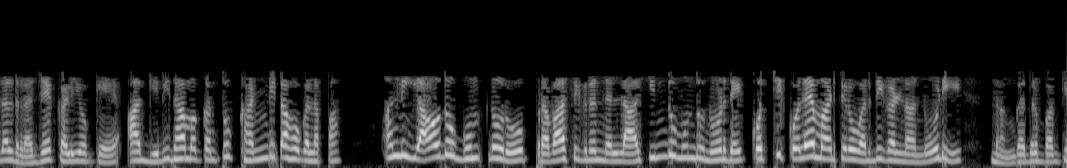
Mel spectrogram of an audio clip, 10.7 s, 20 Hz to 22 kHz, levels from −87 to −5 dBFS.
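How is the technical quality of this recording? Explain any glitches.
The recording is heavily degraded by AAC compression across the whole clip. The likely cause is an AAC-LC encoder run at a very low bitrate, which fits something near 16 kbps. Starved of bits, the encoder discards everything above 3.8 kHz and quantises the remaining frequency lines coarsely. The speech therefore sounds dull and muffled, with a smeared, warbling texture on sustained sounds and a fizzy, unstable edge on sibilants.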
